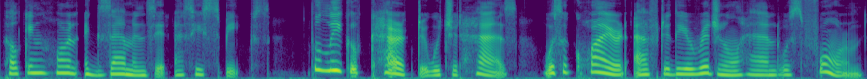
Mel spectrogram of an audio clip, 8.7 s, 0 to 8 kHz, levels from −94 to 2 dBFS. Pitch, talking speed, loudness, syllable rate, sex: 205 Hz, 130 wpm, -21 LUFS, 4.8 syllables/s, female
